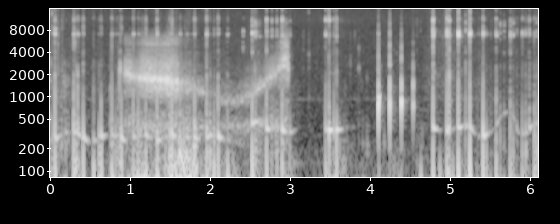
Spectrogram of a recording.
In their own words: 26:40 - fast tapping on mason jar with water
